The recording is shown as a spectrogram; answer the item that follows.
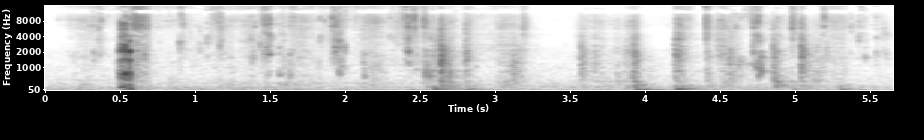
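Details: Mini pig chewing food close up, kept at an exotic animal cafe in Japan; wet, smacking chews and crunches in irregular bursts, with a sharp loud crunch near the start, in a small indoor room.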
